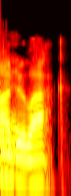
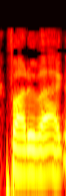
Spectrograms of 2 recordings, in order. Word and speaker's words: Fond du Lac: This is from Devin, and I don't know how to pronounce this, but it looks like Fond du Lac, but I can't imagine. – Fond du Lac. – Fond du Lac, okay.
